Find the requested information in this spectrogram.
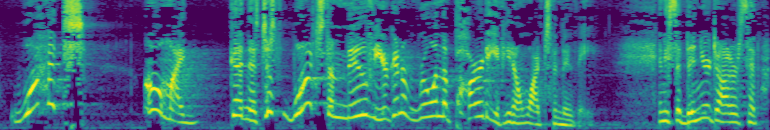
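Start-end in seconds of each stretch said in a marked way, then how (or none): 0.1-6.0 put-on high, pushy party girls; mock pleading girls, higher; urging girls. Guests urge Kylie to watch.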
